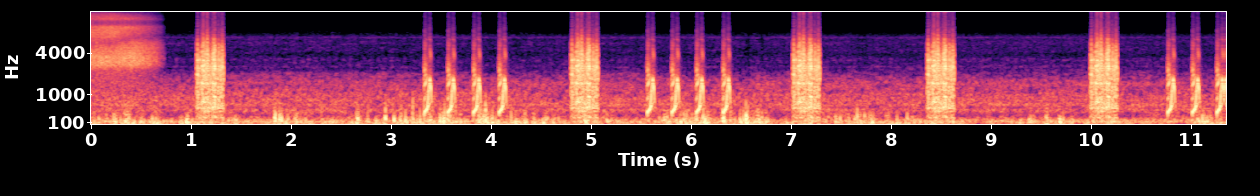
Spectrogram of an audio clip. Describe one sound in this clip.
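A game's dice rattle as they roll.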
